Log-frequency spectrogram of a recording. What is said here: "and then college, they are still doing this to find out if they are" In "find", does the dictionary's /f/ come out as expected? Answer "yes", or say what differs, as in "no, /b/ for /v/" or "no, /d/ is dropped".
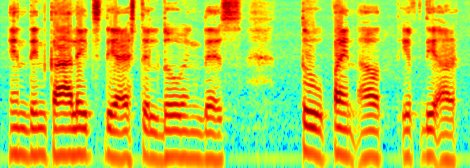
no, /p/ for /f/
